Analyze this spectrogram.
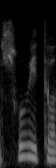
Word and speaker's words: súbito: se ha planificado algo súbito No ya muy bien súbito es una palabra esdrújula quiere decir que la mayor fuerza de voz está en la antepenúltima he tildado súbito por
